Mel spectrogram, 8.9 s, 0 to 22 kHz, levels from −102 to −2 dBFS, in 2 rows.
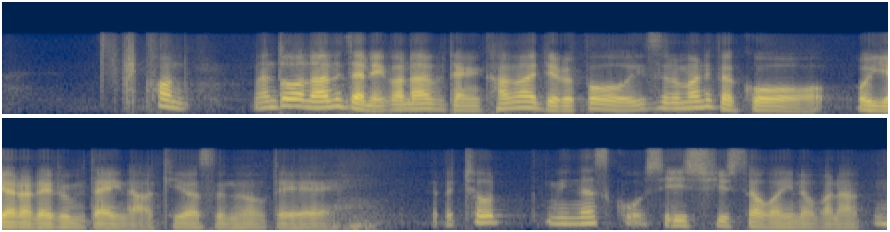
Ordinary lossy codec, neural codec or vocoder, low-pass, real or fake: none; codec, 16 kHz, 0.3 kbps, FocalCodec; none; fake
